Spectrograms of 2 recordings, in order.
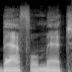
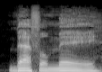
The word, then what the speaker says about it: Baphomet: about the pronunciation of Baphomet versus Baphomet, and Laurent wrote to me and said it's Baphomet, it's French, and that's how I pronounced it.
